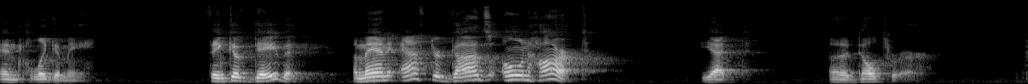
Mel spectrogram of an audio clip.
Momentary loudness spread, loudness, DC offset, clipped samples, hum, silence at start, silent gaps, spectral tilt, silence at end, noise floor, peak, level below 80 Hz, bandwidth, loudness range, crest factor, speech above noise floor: 19 LU; -19 LUFS; under 0.1%; under 0.1%; none; 0 s; none; -6 dB/octave; 1.1 s; -71 dBFS; -2 dBFS; -80 dBFS; 16 kHz; 8 LU; 18 dB; 52 dB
